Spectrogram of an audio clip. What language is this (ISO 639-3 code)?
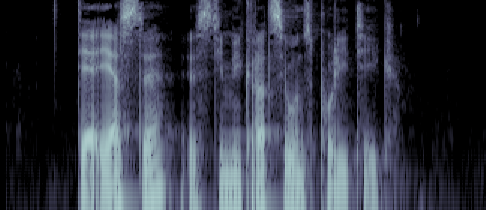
deu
